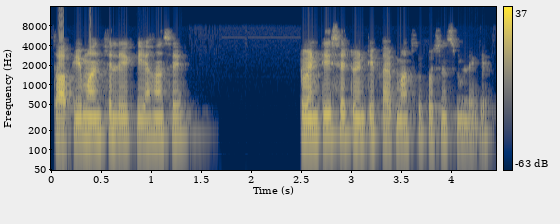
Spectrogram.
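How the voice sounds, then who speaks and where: A man's voice: on the high side, flat delivery, fast talker, lo-fi sound. A male exam coaching teacher walks through a syllabus, repeating each point and mixing English technical terms into his talk. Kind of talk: syllabus walkthrough lecture.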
